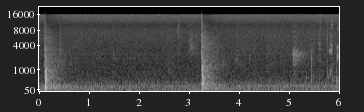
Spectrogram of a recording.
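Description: Two throwing axes striking the wooden target boards, each a single sharp thunk with a short ring-out: one right at the start and the second about three seconds later.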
